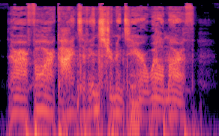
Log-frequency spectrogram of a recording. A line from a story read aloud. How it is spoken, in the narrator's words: whispered the voice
